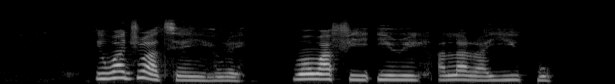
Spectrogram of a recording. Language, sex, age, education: Yoruba, female, 15-29, tertiary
